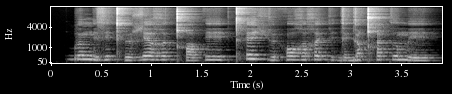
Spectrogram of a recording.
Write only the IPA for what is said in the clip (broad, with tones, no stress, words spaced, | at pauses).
bœ˦ŋɪ˩zɪ˦˨tʰø˩ ɮɛ˦˨ ʁɪ˦ɡqʰɔ˩ke˦ | tʰɛ˦çø˩ hɔ˦˨ʁə˦χe˦˨kɪ˩ ɡɛ˩ɡy˦˨qʰɪ˦˨ kə˦me˩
